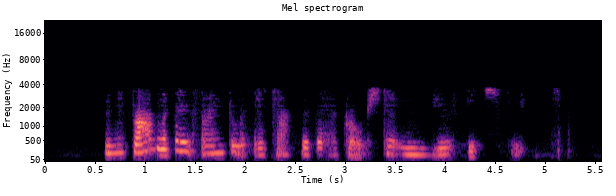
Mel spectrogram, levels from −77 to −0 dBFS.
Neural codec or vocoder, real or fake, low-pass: codec, 44.1 kHz, 0.9 kbps, DAC; fake; 3.6 kHz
